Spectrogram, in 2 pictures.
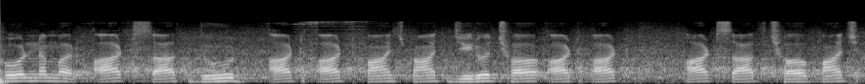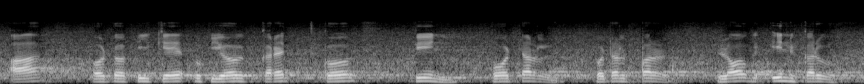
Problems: constant background noise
